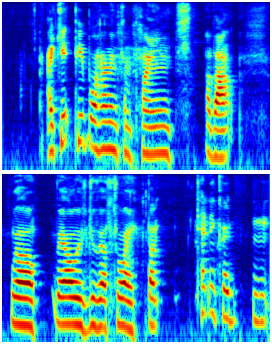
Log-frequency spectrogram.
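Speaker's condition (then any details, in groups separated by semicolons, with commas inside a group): Cerebral palsy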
